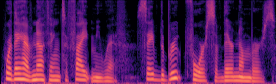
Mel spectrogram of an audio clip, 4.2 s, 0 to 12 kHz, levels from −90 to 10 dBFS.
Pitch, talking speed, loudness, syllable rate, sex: 170 Hz, 215 wpm, -19 LUFS, 4.8 syllables/s, female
